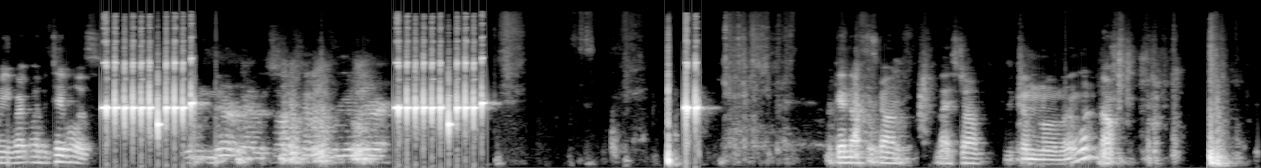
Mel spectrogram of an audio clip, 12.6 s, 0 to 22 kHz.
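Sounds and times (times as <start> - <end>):
speech: 0.0 - 1.2, 1.9 - 4.0, 5.0 - 5.3, 8.4 - 11.6
computer incoming-call ringtone: 1.1 - 2.1, 4.0 - 5.0, 6.9 - 7.1
thump: 12.1 - 12.5.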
